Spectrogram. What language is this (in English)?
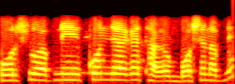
Bangla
